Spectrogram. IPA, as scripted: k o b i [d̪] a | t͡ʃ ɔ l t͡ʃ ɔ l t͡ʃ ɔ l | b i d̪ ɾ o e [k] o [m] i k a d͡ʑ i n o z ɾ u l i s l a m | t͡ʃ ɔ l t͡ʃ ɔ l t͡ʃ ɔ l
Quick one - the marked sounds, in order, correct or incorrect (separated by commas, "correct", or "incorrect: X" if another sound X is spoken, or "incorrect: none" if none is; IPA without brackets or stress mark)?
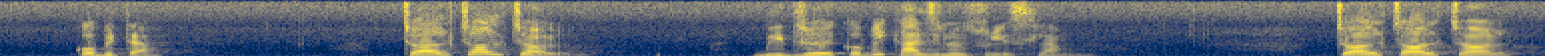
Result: incorrect: t̪, correct, incorrect: b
